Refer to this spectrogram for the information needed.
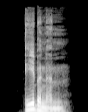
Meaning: strong dative masculine/neuter singular of eben
- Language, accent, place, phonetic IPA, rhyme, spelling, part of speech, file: German, Germany, Berlin, [ˈeːbənəm], -eːbənəm, ebenem, adjective, De-ebenem.ogg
